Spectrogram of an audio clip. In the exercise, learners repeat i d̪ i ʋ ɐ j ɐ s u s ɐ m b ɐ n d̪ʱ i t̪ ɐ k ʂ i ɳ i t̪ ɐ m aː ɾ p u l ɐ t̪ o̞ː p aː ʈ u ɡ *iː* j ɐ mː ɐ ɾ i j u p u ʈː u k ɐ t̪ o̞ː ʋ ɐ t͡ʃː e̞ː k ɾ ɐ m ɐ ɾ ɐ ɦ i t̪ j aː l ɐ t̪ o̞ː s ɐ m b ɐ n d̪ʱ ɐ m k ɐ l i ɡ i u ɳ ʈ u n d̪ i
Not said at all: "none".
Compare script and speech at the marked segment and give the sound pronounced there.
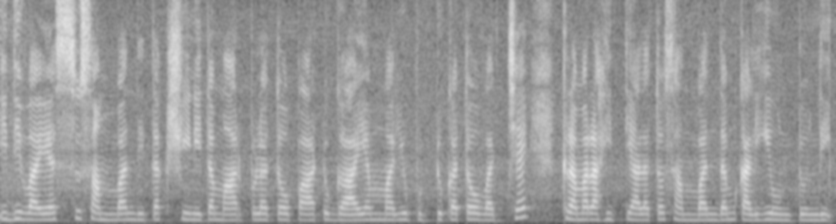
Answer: aː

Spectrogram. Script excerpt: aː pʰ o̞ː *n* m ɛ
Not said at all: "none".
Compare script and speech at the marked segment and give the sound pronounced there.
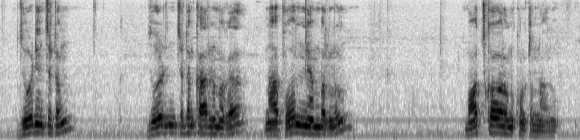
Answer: n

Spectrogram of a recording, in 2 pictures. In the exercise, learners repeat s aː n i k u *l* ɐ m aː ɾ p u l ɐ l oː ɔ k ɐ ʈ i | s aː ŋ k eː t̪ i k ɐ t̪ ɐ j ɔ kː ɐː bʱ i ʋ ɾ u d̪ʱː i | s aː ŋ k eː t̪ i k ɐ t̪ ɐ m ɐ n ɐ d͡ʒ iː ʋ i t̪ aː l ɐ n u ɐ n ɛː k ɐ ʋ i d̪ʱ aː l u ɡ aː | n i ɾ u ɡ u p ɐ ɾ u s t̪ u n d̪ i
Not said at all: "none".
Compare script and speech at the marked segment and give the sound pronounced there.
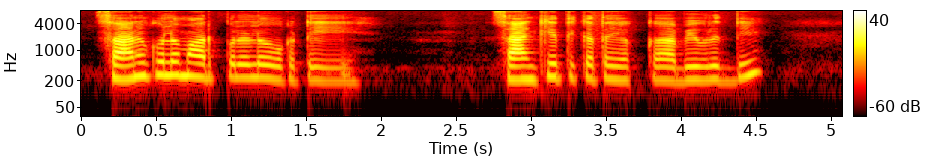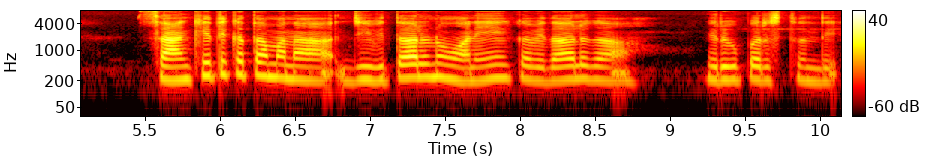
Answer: l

